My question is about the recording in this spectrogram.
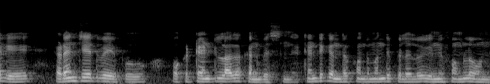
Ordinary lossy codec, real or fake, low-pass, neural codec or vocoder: none; real; 7.2 kHz; none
